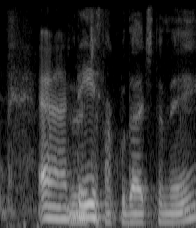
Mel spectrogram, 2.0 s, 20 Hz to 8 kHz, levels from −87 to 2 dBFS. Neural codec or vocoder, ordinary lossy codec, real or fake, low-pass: none; Opus, 24 kbps; real; 7.2 kHz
